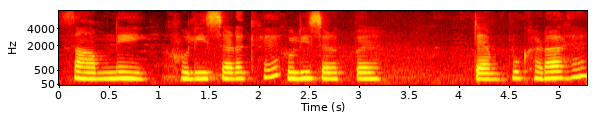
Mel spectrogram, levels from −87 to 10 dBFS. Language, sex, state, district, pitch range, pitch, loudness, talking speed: Hindi, female, Bihar, Araria, 205-220 Hz, 210 Hz, -17 LUFS, 125 wpm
